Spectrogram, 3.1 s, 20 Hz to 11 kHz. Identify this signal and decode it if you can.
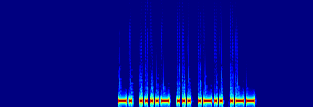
Morse code, heard as a keyed tone, about 41 wpm, 700 Hz. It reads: N4SLW
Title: USA Call Signs - 6x Character Spacing - 45wpm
